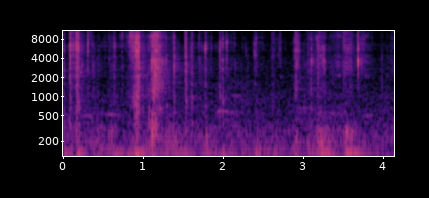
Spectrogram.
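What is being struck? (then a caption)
Recycled soap bar scraped with a metal blade. A metal box-cutter blade scrapes and chips a yellow and white solid recycled soap bar. It makes a quiet, bright series of quick dry crunches and crackly scrapes, with short clustered bursts and almost no low end. Flakes of soap come away with each pass.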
